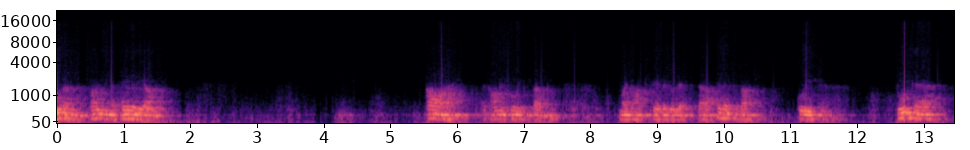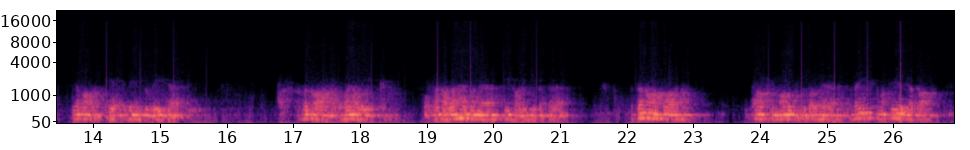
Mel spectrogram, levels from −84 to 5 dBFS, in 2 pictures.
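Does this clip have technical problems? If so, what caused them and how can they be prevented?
Yes. Periodic USB or driver dropouts: a background task stalls the USB bus or audio driver every 0.496 s, from 0.31 s to 26.6 s. Each stall skips a few milliseconds of audio, producing about fifty evenly spaced ticks wherever sound is present. To prevent them, disable the background task or move the interface to a dedicated USB controller.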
